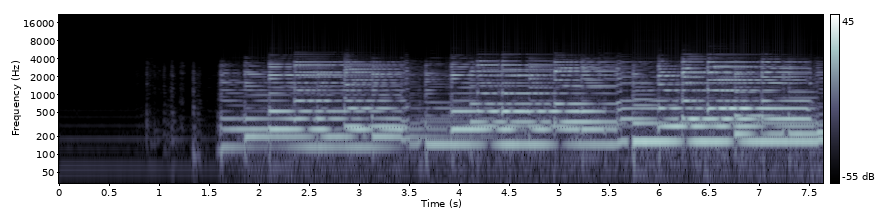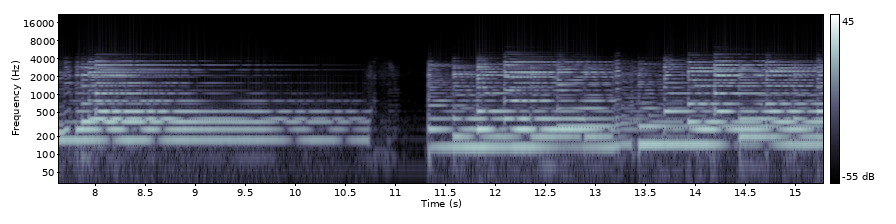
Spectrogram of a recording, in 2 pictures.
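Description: Electric guitar (Gibson Les Paul with Seymour Duncan pickups) played through an Eventide H9 effects pedal into a Peavey Classic 30 tube amp. Chords are strummed and left to ring starting about a second and a half in; they break off briefly near the end and then resume.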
